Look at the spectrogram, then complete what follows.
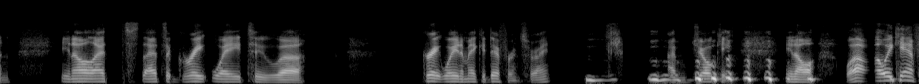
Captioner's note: sarcasm; sarcasm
